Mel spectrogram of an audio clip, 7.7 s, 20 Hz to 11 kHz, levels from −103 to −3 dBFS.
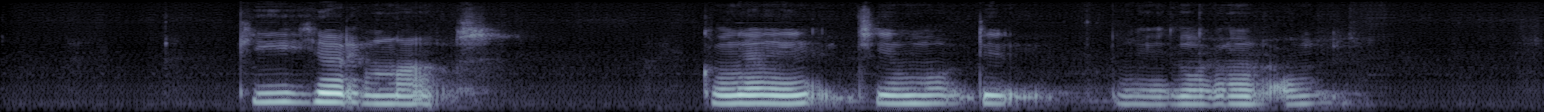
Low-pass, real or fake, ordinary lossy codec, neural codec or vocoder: none; fake; none; autoencoder, 22.05 kHz, a latent of 192 numbers a frame, VITS, trained on one speaker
